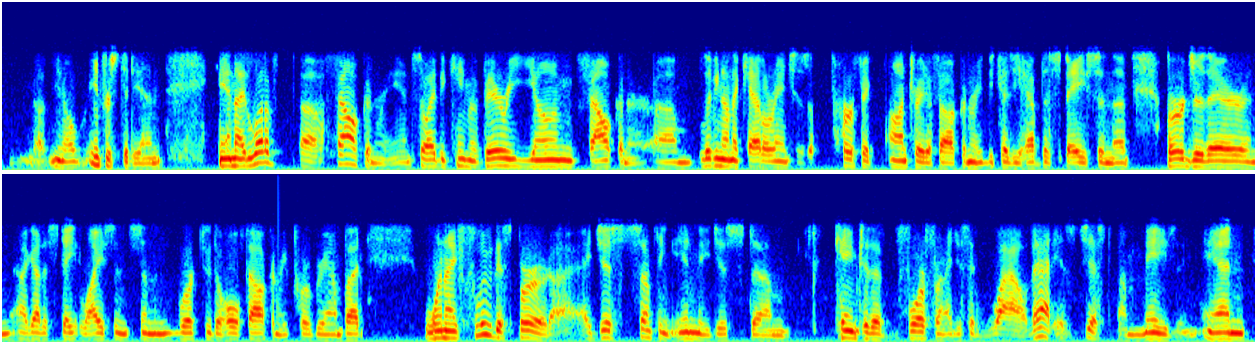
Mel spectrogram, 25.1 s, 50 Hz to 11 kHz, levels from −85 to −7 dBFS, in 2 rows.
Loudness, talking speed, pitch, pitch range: -23 LUFS, 190 wpm, 120 Hz, 110-140 Hz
